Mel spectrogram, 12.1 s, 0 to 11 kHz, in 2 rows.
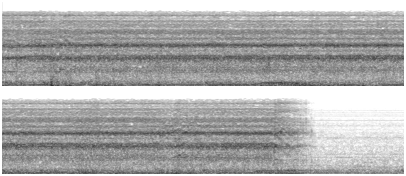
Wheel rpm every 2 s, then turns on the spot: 160, 160, 160, 160, 160, 30.
none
